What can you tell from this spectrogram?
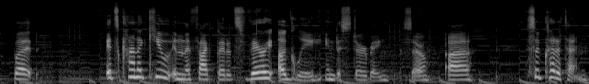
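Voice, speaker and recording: Music plays in the background as a woman speaks at a moderate pace. Her pitch swings very widely. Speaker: digital artist. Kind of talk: casual rambling voiceover over a speedpaint. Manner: hesitant, many filler words.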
